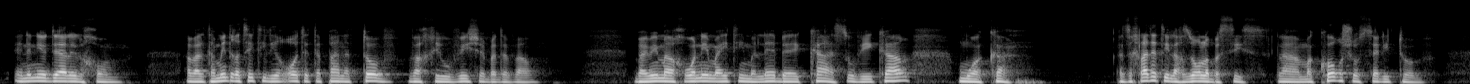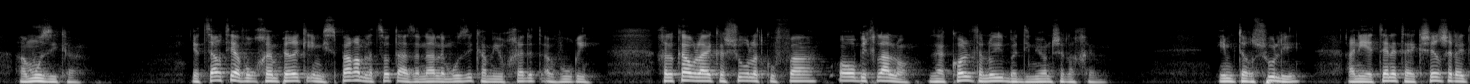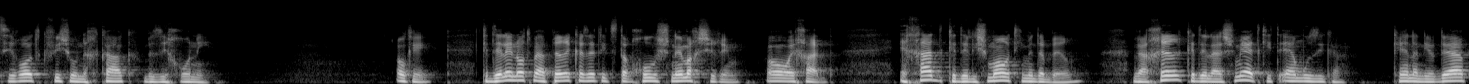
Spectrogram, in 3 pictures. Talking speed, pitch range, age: 120 wpm, 120-155 Hz, 20-39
